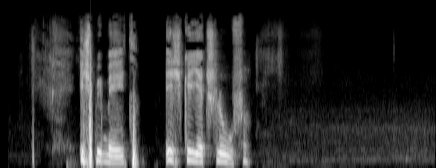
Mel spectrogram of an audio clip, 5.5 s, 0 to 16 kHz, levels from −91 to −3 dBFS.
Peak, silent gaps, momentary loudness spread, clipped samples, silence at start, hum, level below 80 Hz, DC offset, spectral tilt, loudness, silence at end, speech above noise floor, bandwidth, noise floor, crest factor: 0 dBFS; none; 16 LU; under 0.1%; 1 s; none; -44 dBFS; under 0.1%; -5.5 dB/octave; -17 LUFS; 2.35 s; 49 dB; 11 kHz; -65 dBFS; 20 dB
